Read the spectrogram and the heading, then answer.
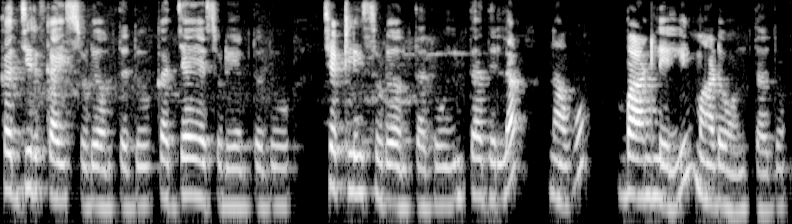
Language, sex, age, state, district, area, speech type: Kannada, female, 45-60, Karnataka, Kolar, urban, spontaneous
